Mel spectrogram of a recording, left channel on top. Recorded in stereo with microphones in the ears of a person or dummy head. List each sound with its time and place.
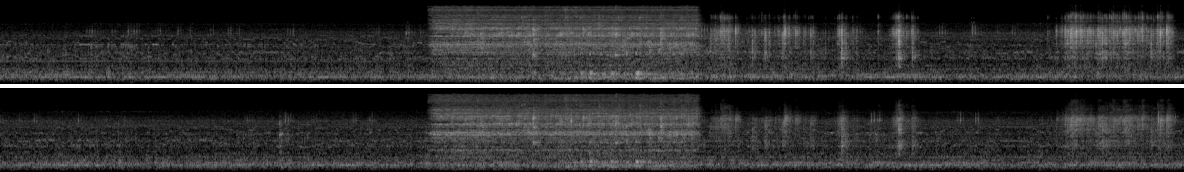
4.3 s a running tap: 5° left (ahead or behind), 1.5 m
7.1 s a rattle: 35° left (ahead or behind), 0.7 m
